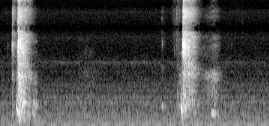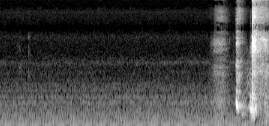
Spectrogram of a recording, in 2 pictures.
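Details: Person with a cold, allergic rhinitis, runny and stuffy nose, and five days of fever: about four sharp sneezes over ten seconds, the last two close together; repeated sneezing.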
